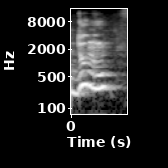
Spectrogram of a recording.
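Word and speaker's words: Doomoo: Et donc en fait c'est Doumou parce que c'est doux et c'est mou.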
